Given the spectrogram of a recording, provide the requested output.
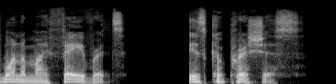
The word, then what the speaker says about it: capricious: of my favorites, is capricious. This word has three syllables and the stress is on the second syllable. Keep in mind that the first syllable has that schwa sound krecious. Capricious.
